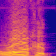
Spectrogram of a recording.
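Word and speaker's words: واحد: কথা বলার সময় বলে থাকে ওয়াহেদ আর সঠিক উচ্চারণ হচ্ছে ওয়াহেদ এক ইতনি দুই তালাতা তিন আরবা চার খামসা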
